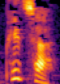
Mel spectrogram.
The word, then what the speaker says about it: Pisa: P-I-Z-Z-A，那个反而要读成 Pizza，但比萨是读成 Pizza，发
